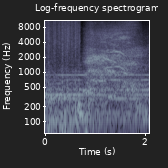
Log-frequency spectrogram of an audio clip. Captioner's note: snarling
